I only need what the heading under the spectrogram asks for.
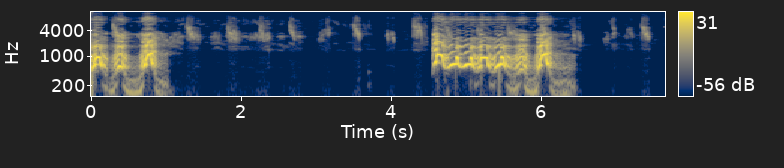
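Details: Reacting to a stranger, a dog gives three quick barks, pauses while faint bird chirps are heard, then breaks into a longer run of rapid, rough barking lasting about two seconds.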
